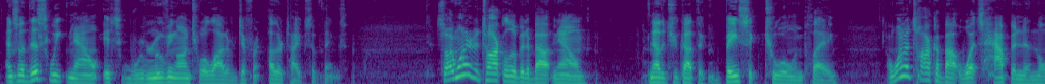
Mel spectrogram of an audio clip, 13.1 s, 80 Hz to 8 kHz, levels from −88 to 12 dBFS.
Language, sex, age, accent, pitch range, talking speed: English, male, 40-59, American, 110-145 Hz, 205 wpm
